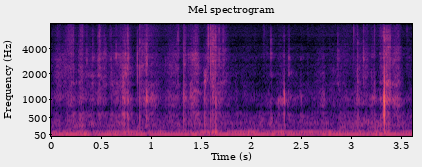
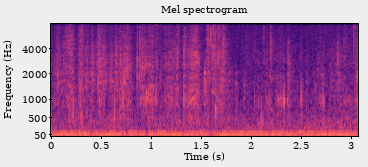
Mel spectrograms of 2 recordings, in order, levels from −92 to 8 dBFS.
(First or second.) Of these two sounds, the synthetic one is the first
